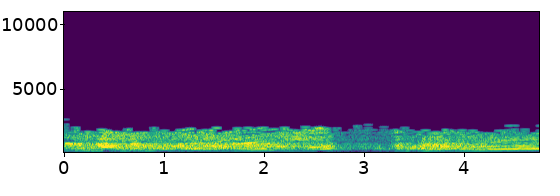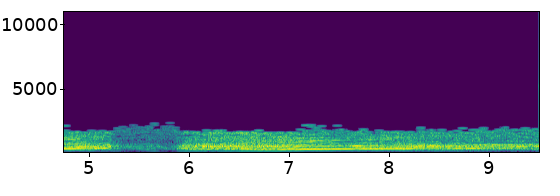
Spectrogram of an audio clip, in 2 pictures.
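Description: A getaway car's engine revs hard as it accelerates, heading for a vault, its pitch climbing and then dropping at two gear changes before rising again. It stays loud throughout, with no voices.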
